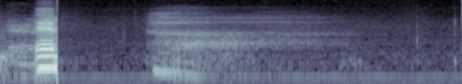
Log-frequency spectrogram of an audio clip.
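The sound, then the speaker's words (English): A deep breath drawn in during a guided meditation: a short vocal sound, then a long, soft, breathy draw of air that fades over about two seconds. “Yeah, breathe that in.”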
